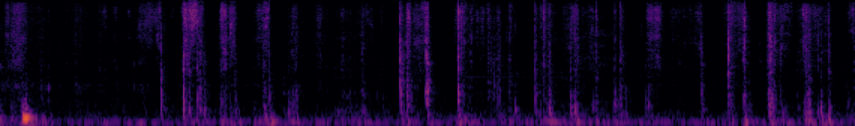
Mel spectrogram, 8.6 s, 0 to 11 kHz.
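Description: Oracle cards from the Oracle of 7 Energies deck being shuffled and drawn, with a steady run of soft papery riffles and flicks punctuated by sharper snaps, close and fairly quiet, no talking.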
